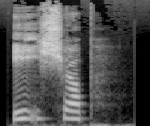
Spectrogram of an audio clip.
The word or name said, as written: e-shop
